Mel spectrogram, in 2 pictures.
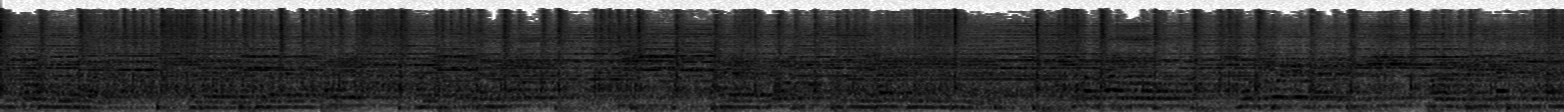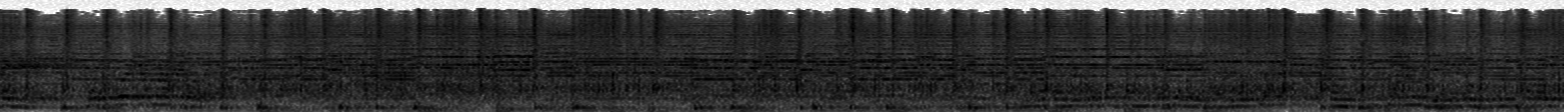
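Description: Pipe band playing: several bagpipes sounding a melody together, with marching drums beneath.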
